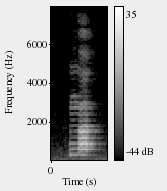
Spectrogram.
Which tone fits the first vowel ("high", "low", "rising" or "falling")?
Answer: high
